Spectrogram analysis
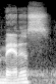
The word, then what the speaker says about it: Manus: Manus rhymes with anus.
